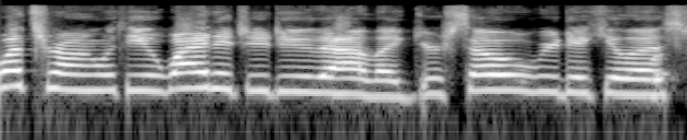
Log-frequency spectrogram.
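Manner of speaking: scolding tone, pitched high. Showing how yelling at a child would sound: imitating a parent yelling at a child. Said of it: "if I would have just started yelling at him".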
